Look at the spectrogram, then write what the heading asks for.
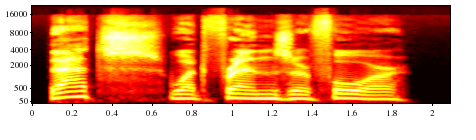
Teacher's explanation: A simple, common phrase, usually said with a gentle, easy falling tone, light and natural, almost like she's brushing off the weight of his thanks because to her, helping him is the most normal thing in the world, not something requiring a big reaction.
